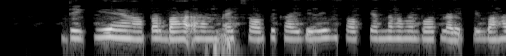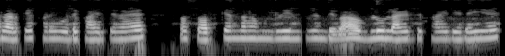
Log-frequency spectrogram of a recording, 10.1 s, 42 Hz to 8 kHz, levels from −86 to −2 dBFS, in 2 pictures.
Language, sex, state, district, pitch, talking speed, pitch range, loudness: Hindi, female, Jharkhand, Jamtara, 215 Hz, 200 wpm, 205-225 Hz, -30 LUFS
